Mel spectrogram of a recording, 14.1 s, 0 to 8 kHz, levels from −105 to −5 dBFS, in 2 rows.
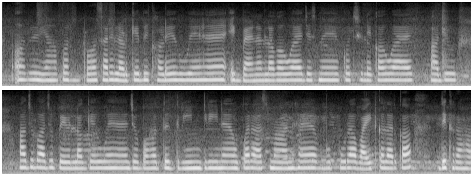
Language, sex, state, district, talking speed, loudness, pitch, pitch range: Hindi, female, Jharkhand, Jamtara, 175 wpm, -22 LUFS, 225 Hz, 220-230 Hz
